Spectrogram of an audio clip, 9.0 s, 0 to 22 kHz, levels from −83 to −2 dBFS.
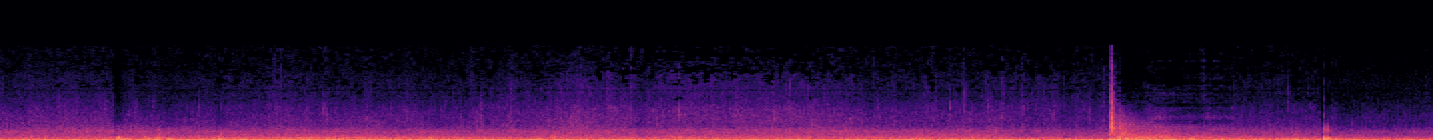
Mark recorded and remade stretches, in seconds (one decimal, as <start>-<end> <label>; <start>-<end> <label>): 0.0-7.2 recorded; 7.2-7.7 remade; 7.7-9.0 recorded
